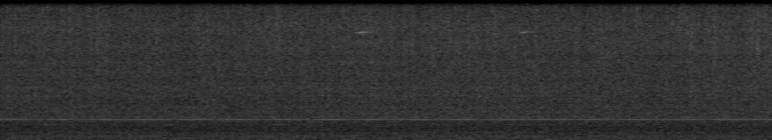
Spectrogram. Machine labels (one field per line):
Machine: slide rail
